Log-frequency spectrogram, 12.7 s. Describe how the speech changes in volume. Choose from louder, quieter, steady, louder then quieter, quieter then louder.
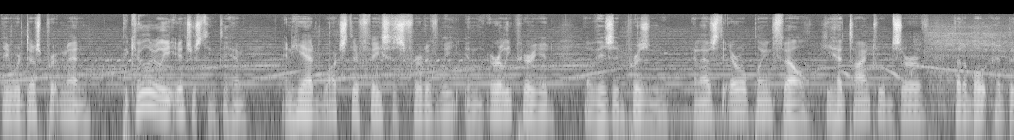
steady.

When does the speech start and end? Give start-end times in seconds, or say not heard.
0.0-12.6.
